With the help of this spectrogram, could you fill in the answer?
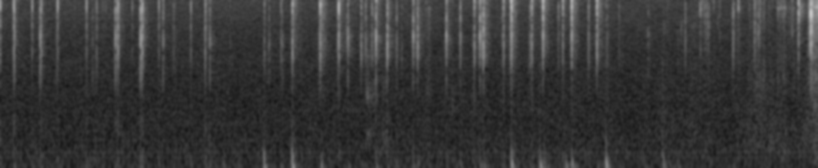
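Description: Small plastic bottles are tapped in a quick, irregular series of light taps. Each tap is a short, bright click over a soft, dull low knock, dying away almost instantly. The taps stay quiet overall, with a few louder knocks standing out.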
